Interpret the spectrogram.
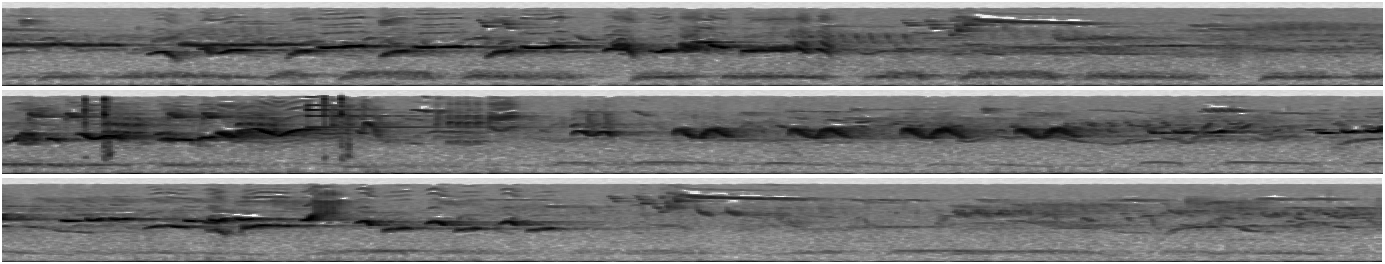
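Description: Birds chirping: a dense run of quick, high chirps from several birds at once, with lower repeated notes underneath.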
